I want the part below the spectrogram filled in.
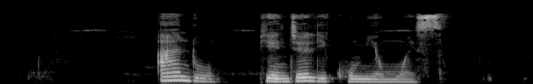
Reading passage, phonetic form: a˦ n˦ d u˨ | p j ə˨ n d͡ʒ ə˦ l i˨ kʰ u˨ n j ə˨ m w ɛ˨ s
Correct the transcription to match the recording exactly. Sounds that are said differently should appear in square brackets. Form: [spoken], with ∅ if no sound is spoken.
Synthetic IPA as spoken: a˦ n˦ d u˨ | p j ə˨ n d͡ʒ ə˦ l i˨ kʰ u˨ [m] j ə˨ m w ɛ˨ s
